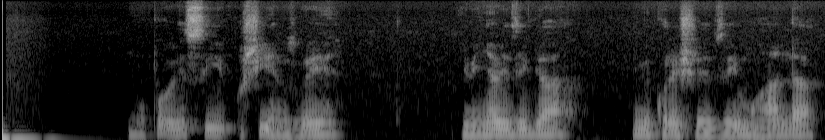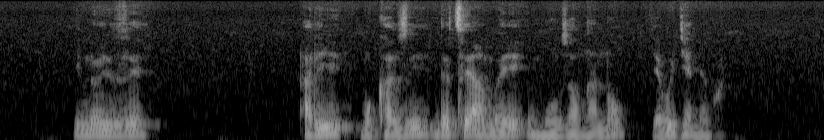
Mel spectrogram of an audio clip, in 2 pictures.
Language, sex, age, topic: Kinyarwanda, male, 18-24, government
